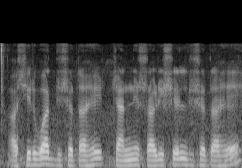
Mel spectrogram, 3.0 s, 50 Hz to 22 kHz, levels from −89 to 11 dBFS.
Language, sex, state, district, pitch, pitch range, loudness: Marathi, male, Maharashtra, Washim, 125 Hz, 120-140 Hz, -16 LUFS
